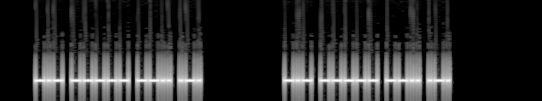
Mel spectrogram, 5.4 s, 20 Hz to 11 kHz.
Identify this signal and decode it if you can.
Morse code, heard as a keyed tone, about 40 wpm, 700 Hz. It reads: K0ZR K0ZR
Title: Easy Call Signs Repeated 2x - 40wpm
